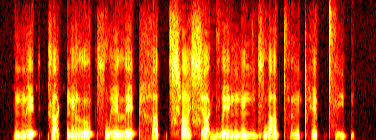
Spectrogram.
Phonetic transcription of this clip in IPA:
m e˨ ʔ k a˨ k̚ ẽ˧ l o˦ ʔ s w e˨˩ l e˦ ʔ h a˦ t̚ t͡ɕʰ a˨˩ ɕ a˦ ɡ w e˦ ŋ ẽ˧ ŋ d͡z w a˥˧ t̪ʰ ə˧ ŋ pʰ e˦ p̚ t͡s i˨ ʔ

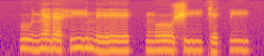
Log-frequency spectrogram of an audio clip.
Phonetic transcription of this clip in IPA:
u˦˨ ɲ ɛ̃˦ ɾ ɛ˨ h iː˦ n eː˧ | ŋ oː˦˨ ʃ iː˧ k e˨ k͡p i˧

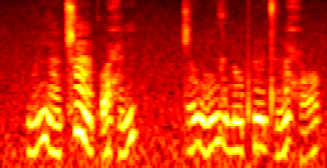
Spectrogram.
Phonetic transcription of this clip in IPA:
ɡ õ˩˥ n ɡ ãː˩ ʈ͡ʂʰ ãː˥˩ pʼ ɔ˩˥ ħ ĩ˩˥ | c ɵ˩˥ w õː˩˥ ɡ ə˥˩ n ɔ̃˧ pʰ ə̃ː˧ tʰ ə̃ː˩˥ ħ ɔ˩˥

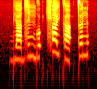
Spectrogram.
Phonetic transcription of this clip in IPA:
b j a˧ d͡z i˥˧ ŋ ɡ o˦ ʔ t͡ɕʰ a˥˧ j k a˨ ʔ t̪ ə˦ n

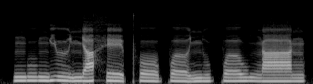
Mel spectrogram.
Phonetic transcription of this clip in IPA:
ŋ uː˩ ŋ j ɯː˧˩ ɲ a˩˧ h eː˧˩ pʰ oː˧˩ p ɤː˧˩ ɲ u˩˧ p ɤː˧˥ w ŋ aː˧ ŋ

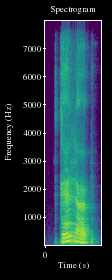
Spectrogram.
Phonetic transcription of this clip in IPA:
k ɛ̃ r œ p

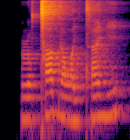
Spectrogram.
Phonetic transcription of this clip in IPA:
ɭ o ǀ a d e lˠ e ʎ tʰ æ ʎ i

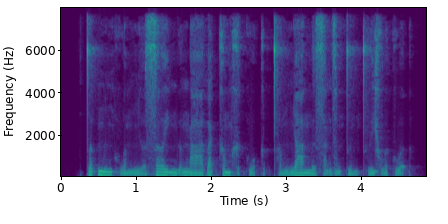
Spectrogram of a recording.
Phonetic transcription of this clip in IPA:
t̪ ə˦˥ t̚ m i˧ m h w ə˧˩ m ɲ ɨ˧˩ ə̯ s əː˧ j ŋ ɨ̰˧˥ ə̯ ŋ aː˧ ɗ a˦˥ k̚ x ə˧ m x ə˦˥ t̚ h w o˨˦ k ə˨˩ p̚ t̪ʰ ə˨˩ m ɲ aː˧ n ɨ˨˩ s a̰˧˨ ŋ z a̰˧˨ n t̪ ɨ˧˩ m t̪ʰ ɨ˨˩ j ɣ u˨˦ ə̯ k ṵ˧˨ ə̯ ʔ

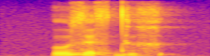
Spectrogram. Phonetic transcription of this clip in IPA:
o z ə s d ɯ x

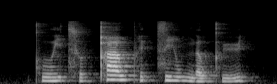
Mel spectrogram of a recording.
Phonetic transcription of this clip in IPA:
kʰ uː˨˧ j t͡sʰ ʊ˨˥ k̚ pʰ aː˥ w pʰ ɪ˧ k̚ s iː˧ w ŋ ɐ˨ w kʰ yː˨˥ t̚

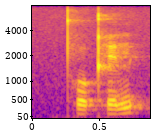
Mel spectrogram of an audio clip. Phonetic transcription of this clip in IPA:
t̪ʰ o˧ kʰ e˧˥ n

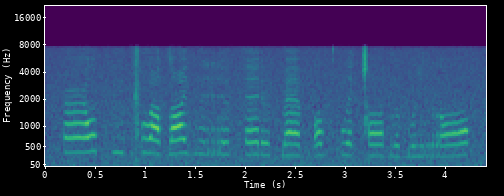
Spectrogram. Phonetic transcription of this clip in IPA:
ʕ ɔ pʼ y ǁ o dˤ e b ʉ r ø pʰ ɛ ɾ ø b æ pʼ ɔ kʷʰ ɛ ǀ ɔ ɡ ɵ ɡʷ i r ɔ

